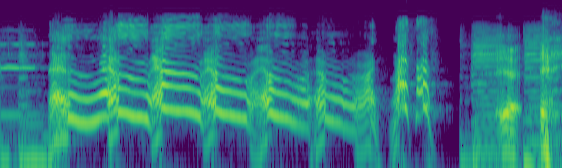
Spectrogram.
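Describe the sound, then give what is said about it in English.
A person imitates the dog from the Pirates of the Caribbean attraction, voicing a series of whiny, howling dog-like barks and yelps, about six in a quick uneven run, loud, with no ordinary speech alongside. “And I'm going with the dog.”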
